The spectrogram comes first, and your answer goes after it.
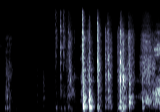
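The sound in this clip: Typing on a computer keyboard, with a few faint clicks at first, then a pause, then rapid bursts of many crisp keystrokes in uneven clusters.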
